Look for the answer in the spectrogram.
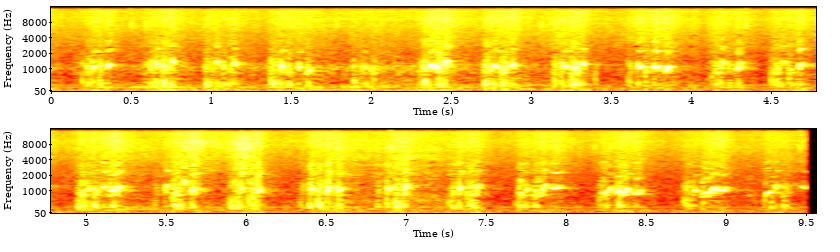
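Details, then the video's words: Guinea pig giving contented pleasure sounds at home on a lazy Sunday: a steady run of short, low chattering squeaks, about two each second, fairly even, with a faint constant hum behind. "Cobaya haciendo sonidos de gustito"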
